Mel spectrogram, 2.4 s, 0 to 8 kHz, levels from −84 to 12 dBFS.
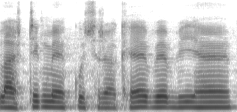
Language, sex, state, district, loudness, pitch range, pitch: Hindi, male, Jharkhand, Garhwa, -19 LUFS, 135-140 Hz, 140 Hz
